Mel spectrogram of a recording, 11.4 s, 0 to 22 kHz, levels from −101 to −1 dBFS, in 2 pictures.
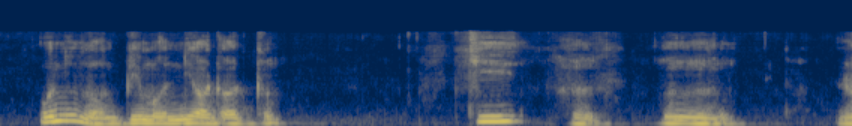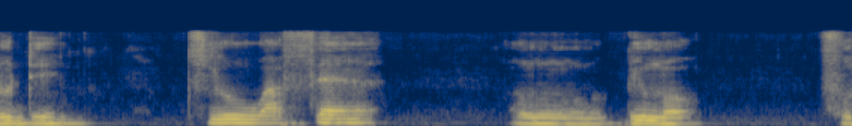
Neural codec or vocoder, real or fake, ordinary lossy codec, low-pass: codec, 16 kHz, 4.8 kbps, FACodec; fake; none; none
